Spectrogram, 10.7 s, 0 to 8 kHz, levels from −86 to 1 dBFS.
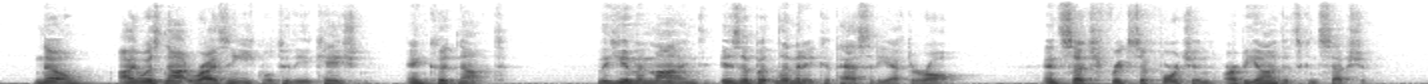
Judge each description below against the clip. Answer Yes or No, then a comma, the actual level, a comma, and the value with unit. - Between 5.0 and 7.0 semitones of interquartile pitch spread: No, average, 4.2 semitones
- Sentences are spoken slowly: No, average, 175 wpm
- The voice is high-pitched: No, low, 125 Hz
